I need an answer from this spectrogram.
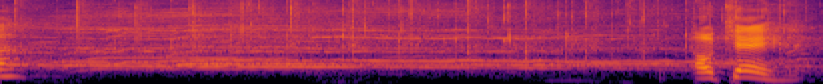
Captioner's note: applause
